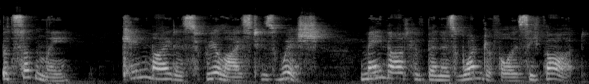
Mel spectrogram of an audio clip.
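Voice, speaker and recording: A woman reading a story aloud in an expressive, deliberate way. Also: a little high, a little hiss or hum, poor audio. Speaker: story narrator. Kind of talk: scripted read-aloud storytelling.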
